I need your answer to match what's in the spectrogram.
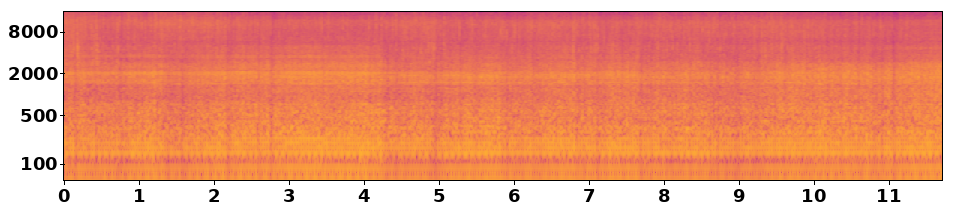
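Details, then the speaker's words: Kohler Command 14 hp engine (owner believes) on a mower, newly bolted on after the old engine fried, new battery, test run cutting roadside brush in third gear: steady even drone holding speed, no misses, knocks or hunting; healthy running under load. "Alright, test run. That works pretty well. That cuts really nice. Not too bad. I like it. It's pretty fast in third gear too."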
